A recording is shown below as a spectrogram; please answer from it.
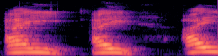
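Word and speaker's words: ail: و اینجا سیرم با سیر میگن ای یعنی اینجا ال تلفظ نمیشه دوستا، ای.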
